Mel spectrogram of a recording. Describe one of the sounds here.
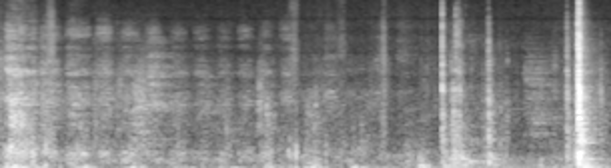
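A door handle clicks and a door swings.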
